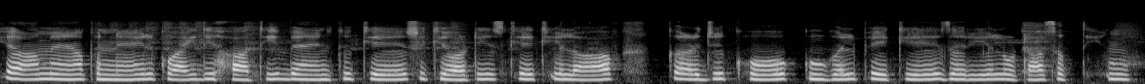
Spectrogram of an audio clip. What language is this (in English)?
Urdu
